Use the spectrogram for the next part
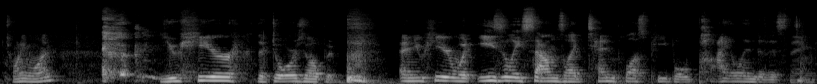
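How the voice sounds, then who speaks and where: Man narrating a tabletop game, echoey room. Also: a little slow. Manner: lively, high-pitched character voices. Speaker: dungeon master. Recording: echoey room, faint noise.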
